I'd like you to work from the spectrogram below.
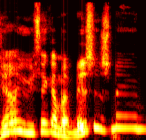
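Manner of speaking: high, indignant question; an offended tech billionaire. Retold or imitated. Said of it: "he gets incredibly offended".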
